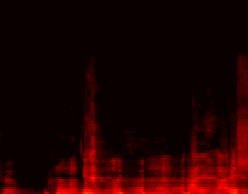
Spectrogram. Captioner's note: chuckle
